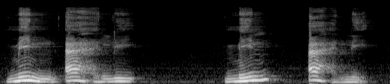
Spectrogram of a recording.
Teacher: আমরা জানি হামজা ইজহারের হরফ। তাহলে আমরা এখানে নুন সাকিনকে স্পষ্ট করে পড়ব, গুন্না ছাড়া পড়ব।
